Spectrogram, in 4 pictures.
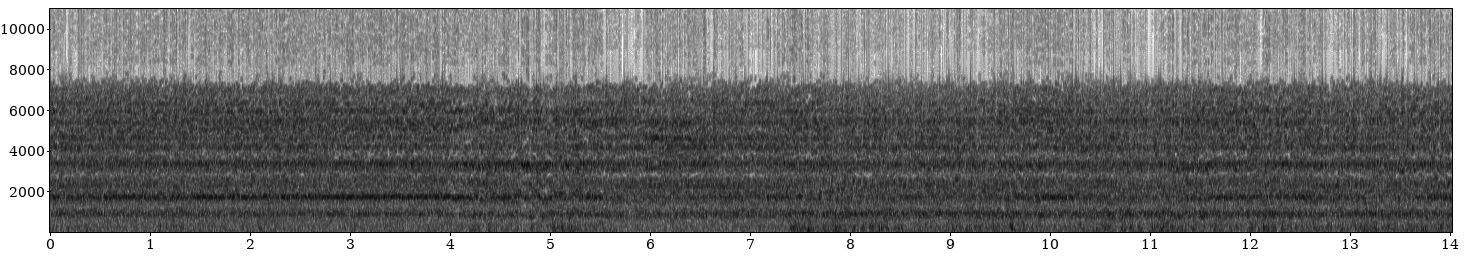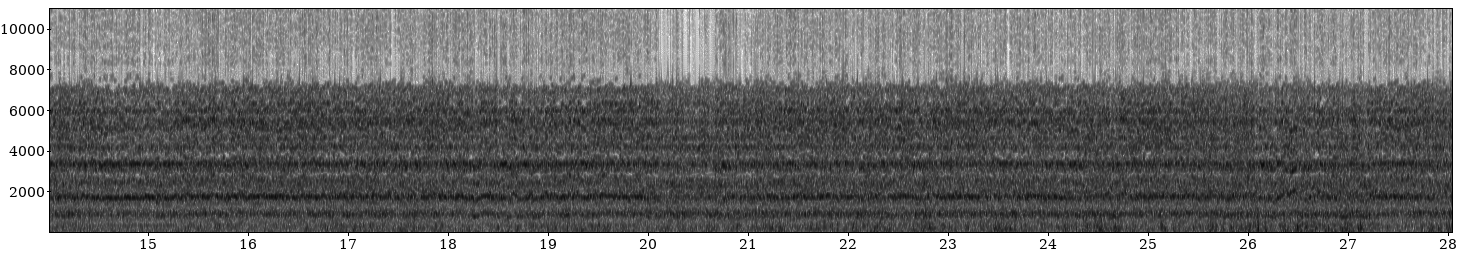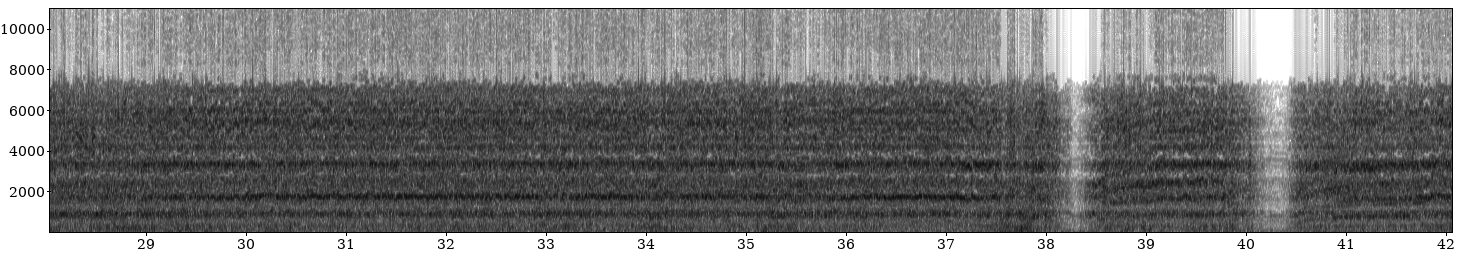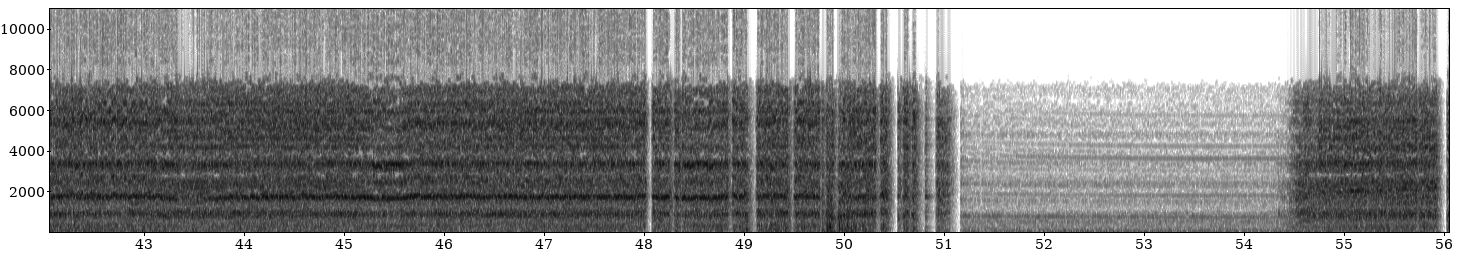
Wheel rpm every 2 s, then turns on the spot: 230, 230, 220, 220, 210, 220, 220, 220, 230, 220, 220, 230, 230, 220, 220, 230, 230, 230, 210, 150, 150, 230, 230, 230, 220, 100, 0, 160.
none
